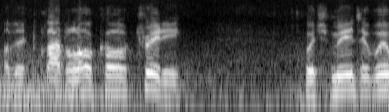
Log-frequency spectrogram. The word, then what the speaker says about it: Tlatelolco: That's where the foreign office is in Tlatelolco.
